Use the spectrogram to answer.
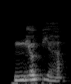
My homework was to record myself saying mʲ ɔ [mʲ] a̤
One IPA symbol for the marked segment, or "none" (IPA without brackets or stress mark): pʲ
